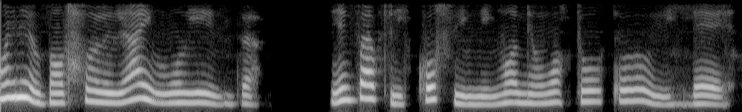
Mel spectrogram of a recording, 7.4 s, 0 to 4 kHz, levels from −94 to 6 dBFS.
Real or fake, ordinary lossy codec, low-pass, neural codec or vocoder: fake; none; 3.6 kHz; codec, 16 kHz, 0.5 kbps, FunCodec, trained on LibriTTS, 25 frames a second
